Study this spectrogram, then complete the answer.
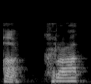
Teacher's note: accent mark that's the syllable that gets stressed so it is accra with a stress on that second syllable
